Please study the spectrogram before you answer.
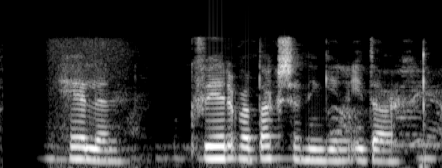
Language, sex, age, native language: Icelandic, female, 14, Icelandic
